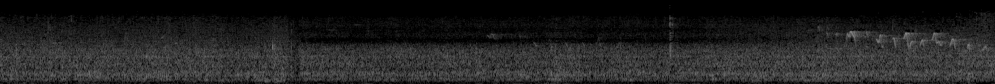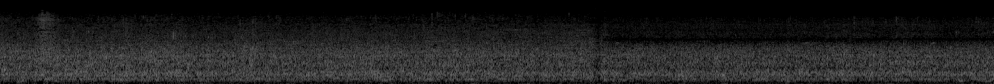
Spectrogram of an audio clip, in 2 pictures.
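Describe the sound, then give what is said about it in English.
Steady, continuous rush of flowing river water fills the whole recording, even, with a faint high chirping or hiss drifting in and out and no voices. “Because you need a picture of a river in your mind.”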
